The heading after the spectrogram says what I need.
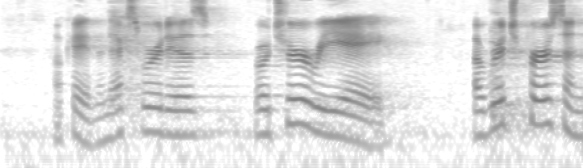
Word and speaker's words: roturier: Okay, the next word is roturier. A rich person not of noble birth, a nouveau rich. Roturier. Any alternate pronunciations?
